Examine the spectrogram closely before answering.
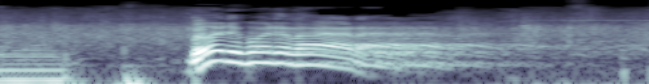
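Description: A man sings a long, falling note through a microphone in a large hall.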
